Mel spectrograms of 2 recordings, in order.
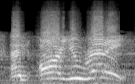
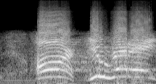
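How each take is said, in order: First: Said in the usual way. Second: High, loud, slow rallying shout; stirring the assembly, loud; shouted again, stronger. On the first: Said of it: "That was rather weak". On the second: Shown as a demonstration. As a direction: rouse the room with it. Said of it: "Let me try that again".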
